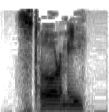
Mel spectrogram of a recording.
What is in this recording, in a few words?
"stormy", English; adjectives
